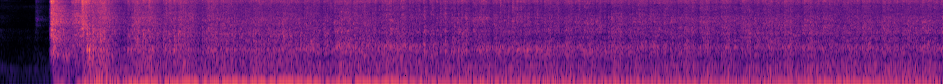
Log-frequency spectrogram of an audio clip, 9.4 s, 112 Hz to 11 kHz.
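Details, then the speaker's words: 1982 Holden WB ute, 383 stroker V8 with forged internals, aftermarket heads and a 750 double-pumper carb, first start in six years, untuned and cold: brief crank, clean catch, then a deep, strong, steady lope with no misses. Normal start and idle. "so we have started it and sounds like a bit of a rocket"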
